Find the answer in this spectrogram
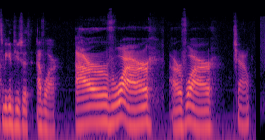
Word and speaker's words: au revoir: Avoir is a verb. Au revoir. You don't pronounce the re.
